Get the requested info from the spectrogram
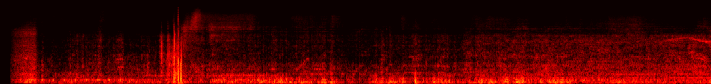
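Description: Wind buffeting a phone's microphone: an uneven, gusting low rumble that swells and dips throughout. A single sharp knock sounds a little over two and a half seconds in.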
